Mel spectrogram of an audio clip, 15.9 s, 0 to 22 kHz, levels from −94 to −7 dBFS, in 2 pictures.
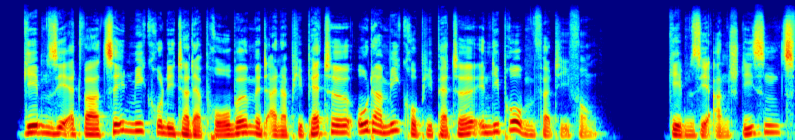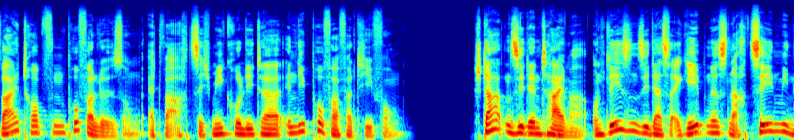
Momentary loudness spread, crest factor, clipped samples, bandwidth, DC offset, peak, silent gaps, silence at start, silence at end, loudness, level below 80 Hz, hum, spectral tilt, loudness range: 11 LU; 18 dB; under 0.1%; 16 kHz; under 0.1%; 0 dBFS; 6.28-6.63 s, 12.14-12.64 s; 0.25 s; 0 s; -18 LUFS; -44 dBFS; none; -5.5 dB/octave; 4 LU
